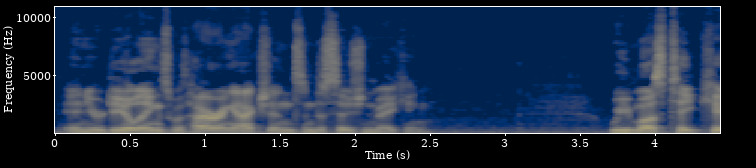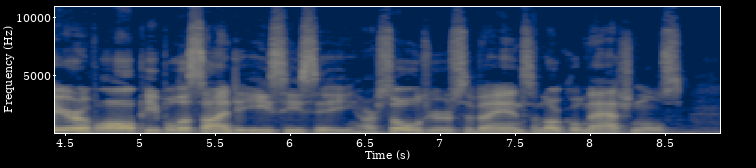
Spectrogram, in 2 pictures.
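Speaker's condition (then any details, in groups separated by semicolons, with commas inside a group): No condition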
